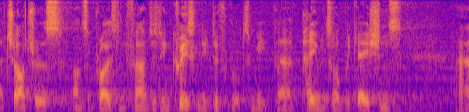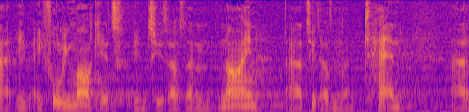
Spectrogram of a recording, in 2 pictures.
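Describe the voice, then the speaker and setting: A man giving a formal legal presentation at a conference, measured and hedging, with frequent filler sounds. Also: low voice. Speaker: lawyer giving a conference talk. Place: conference hall. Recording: long hall reverb with faint hum.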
